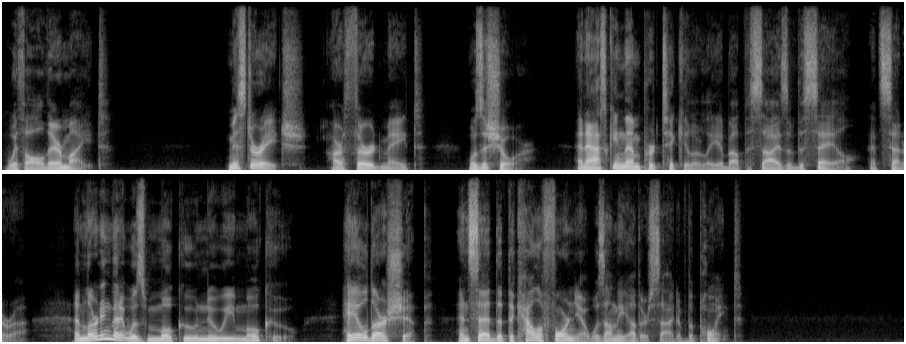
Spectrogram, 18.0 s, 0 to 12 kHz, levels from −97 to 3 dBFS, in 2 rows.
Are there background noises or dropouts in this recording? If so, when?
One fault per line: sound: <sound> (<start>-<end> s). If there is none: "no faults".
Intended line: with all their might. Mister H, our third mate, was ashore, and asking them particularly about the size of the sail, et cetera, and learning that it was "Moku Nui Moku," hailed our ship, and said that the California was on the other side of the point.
no faults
